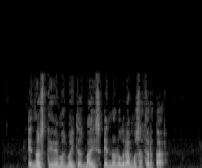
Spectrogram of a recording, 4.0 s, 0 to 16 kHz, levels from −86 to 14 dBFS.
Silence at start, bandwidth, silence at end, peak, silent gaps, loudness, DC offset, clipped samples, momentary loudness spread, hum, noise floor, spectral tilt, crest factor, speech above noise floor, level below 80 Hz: 0.55 s; 9.4 kHz; 0.75 s; -4 dBFS; none; -26 LUFS; under 0.1%; under 0.1%; 6 LU; none; -68 dBFS; -6 dB/octave; 22 dB; 43 dB; -44 dBFS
